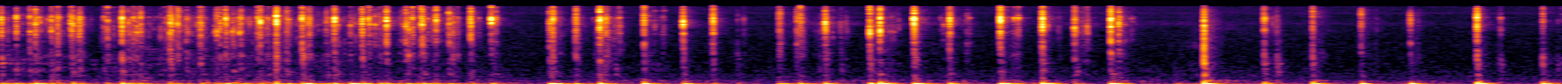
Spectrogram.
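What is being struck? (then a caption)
Plastic low-profile keyboard. A compact dark green plastic low-profile keyboard with flat keys, resting on a desk mat, is typed on quickly with the long-nailed fingertips of both hands. A fast, dense run of sharp, bright clicks comes through its hollow plastic body, with a low thump under each stroke. The typing slows into more spaced-out taps in the second half.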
